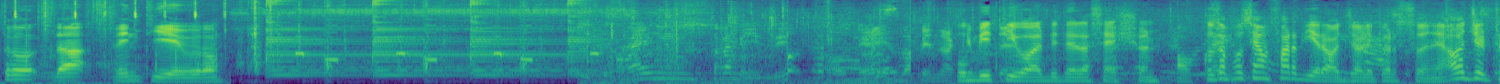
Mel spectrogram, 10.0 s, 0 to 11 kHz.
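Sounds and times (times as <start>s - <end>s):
clock ticking: 0.0s - 4.4s
held musical chord: 1.8s - 4.4s.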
